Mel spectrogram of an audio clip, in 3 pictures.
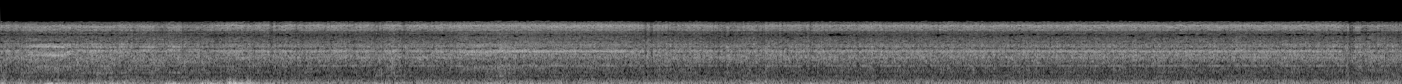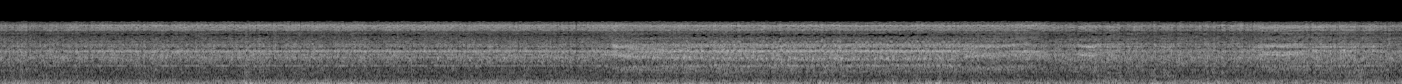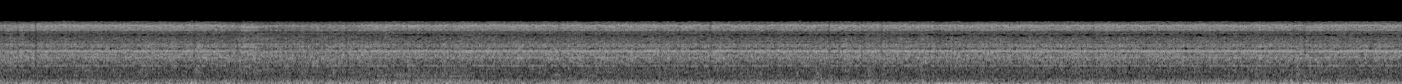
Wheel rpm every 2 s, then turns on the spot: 230, 230, 230, 230, 230, 230, 230, 230, 230, 230, 200, 200, 220, 230, 230, 230, 230, 230, 230, 230, 230.
none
